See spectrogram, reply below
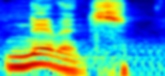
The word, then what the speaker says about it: Nimitz: I used to be in the Navy, and the first ship I was stationed on was the USS Nimitz. Did I say that right? – You did.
